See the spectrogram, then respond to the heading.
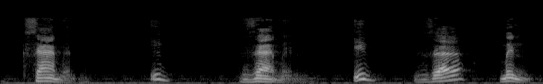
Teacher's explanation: There are three syllables in the word. The second syllable gains stress.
